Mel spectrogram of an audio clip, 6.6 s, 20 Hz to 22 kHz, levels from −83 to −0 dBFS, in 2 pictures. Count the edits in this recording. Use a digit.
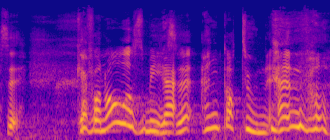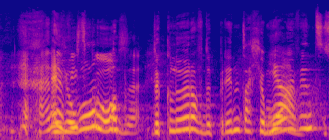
0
